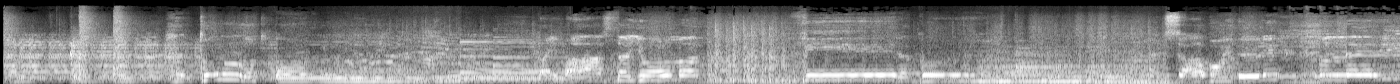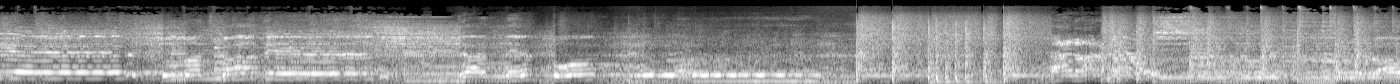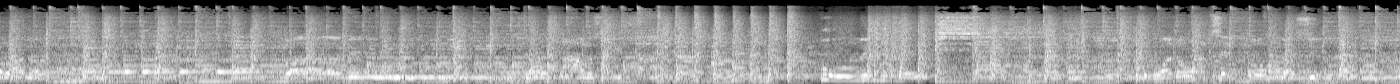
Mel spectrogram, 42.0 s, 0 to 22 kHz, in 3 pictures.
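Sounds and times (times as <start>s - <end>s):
drums: 0.0s - 42.0s
second guitar: 0.0s - 42.0s
man singing: 1.4s - 10.2s, 11.5s - 22.6s, 24.4s - 42.0s.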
